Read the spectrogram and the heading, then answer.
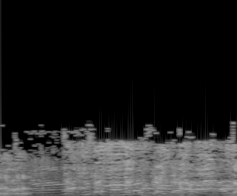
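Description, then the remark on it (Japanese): Loud, dense crowd chatter fills Ebisu, a busy izakaya in Nishi-Ogikubo known as a cheap senbero drinking spot, overlapping voices and clatter forming a steady noisy wall of sound with no pauses throughout. “西荻窪の名店、恵比寿という居酒屋に、えー、来ております。”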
